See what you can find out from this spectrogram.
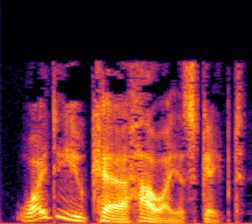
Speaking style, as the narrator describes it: said Harry slowly

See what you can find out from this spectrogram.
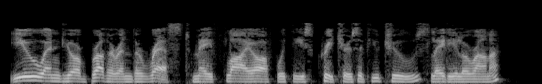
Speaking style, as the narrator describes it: Derek said coldly

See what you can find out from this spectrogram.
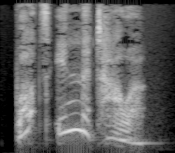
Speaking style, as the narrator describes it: whispered Dick

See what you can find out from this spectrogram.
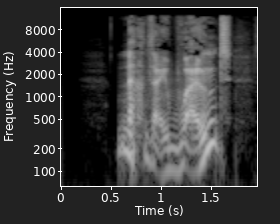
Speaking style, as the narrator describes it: said Ron, who, like Harry, was laughing

